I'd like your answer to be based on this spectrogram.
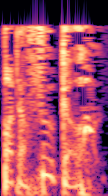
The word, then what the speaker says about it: Buttafuoco: Yeah, Andy Dick had been put on, he'd like begged to get on air and so they put him on air and he mispronounced Buttafuoco. – But they didn't say it, right? They just came off the air and they look at him and they're like, "Hey, it's Buttafuoco."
